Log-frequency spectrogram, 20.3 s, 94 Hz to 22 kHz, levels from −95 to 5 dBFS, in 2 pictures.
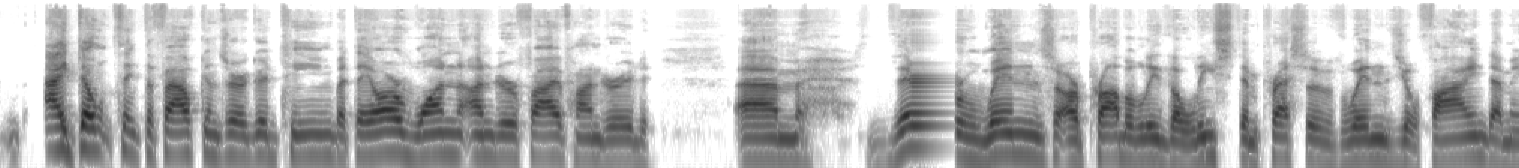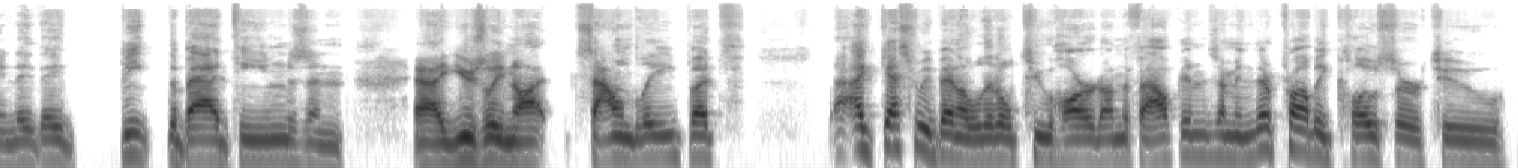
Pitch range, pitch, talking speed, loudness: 120-145 Hz, 130 Hz, 170 wpm, -24 LUFS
